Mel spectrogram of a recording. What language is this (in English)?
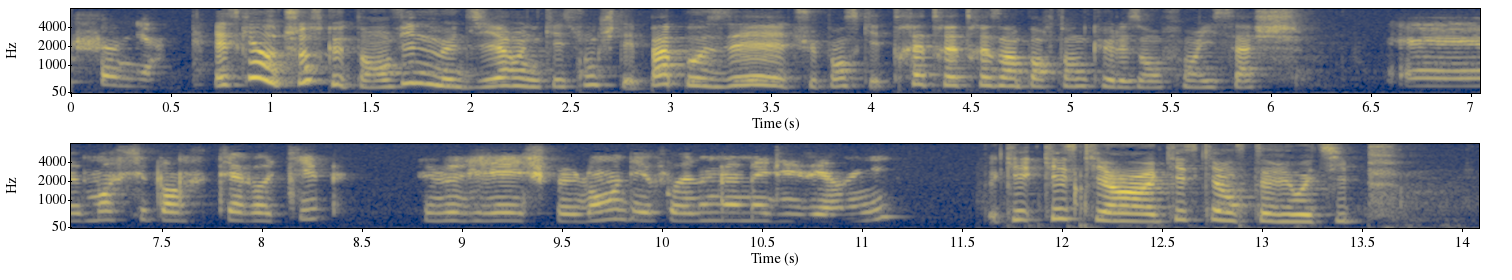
French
